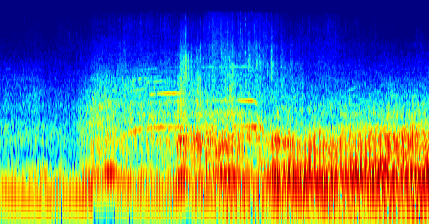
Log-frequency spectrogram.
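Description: Rally car engine at high revs, getting louder as the car approaches on a gravel stage, its pitch rising and falling.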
